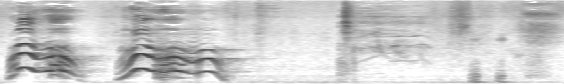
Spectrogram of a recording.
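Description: dog barking

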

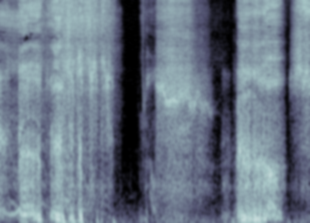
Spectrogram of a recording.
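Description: loud snoring

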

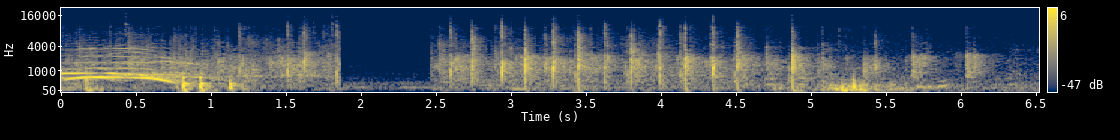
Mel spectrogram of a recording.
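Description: audience applause and cheering

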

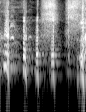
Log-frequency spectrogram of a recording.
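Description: person coughing

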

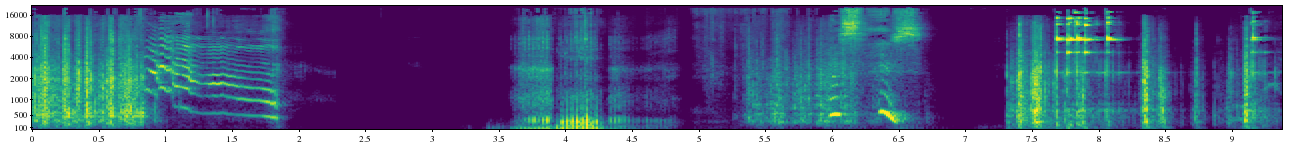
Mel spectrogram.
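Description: cat purring

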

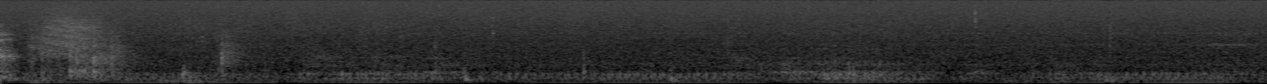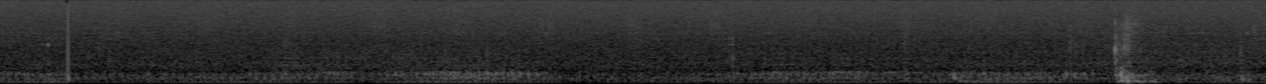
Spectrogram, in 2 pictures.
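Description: cat purring

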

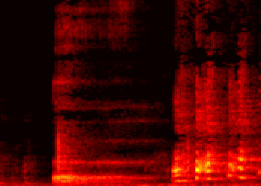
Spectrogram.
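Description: burp

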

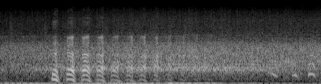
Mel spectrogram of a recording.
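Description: crowd applause

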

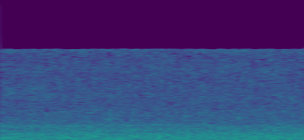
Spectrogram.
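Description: flowing stream water

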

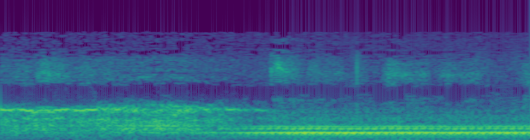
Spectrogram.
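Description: car driving

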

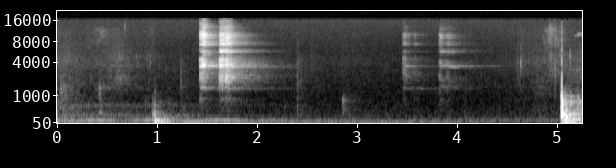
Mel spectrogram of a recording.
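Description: glasses clinking

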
